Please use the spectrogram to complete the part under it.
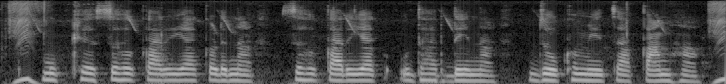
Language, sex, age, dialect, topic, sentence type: Marathi, male, 31-35, Southern Konkan, banking, statement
